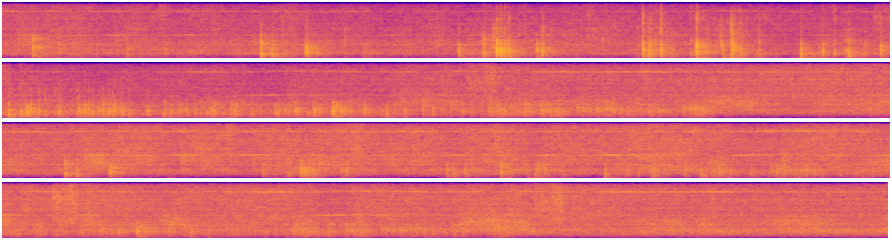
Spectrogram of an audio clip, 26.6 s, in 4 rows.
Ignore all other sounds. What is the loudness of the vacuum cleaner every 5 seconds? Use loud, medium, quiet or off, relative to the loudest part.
medium, medium, loud, loud, loud, loud.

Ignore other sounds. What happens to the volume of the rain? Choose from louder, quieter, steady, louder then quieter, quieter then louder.
quieter.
